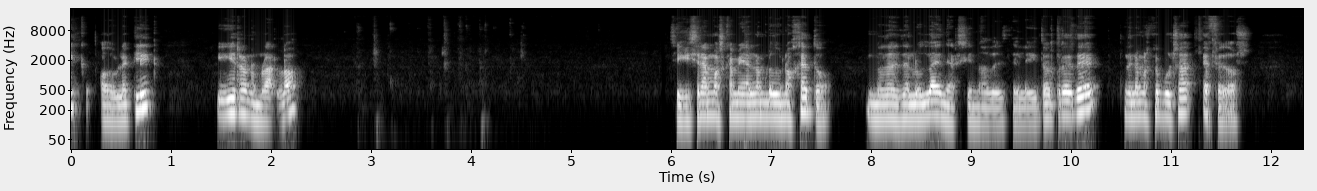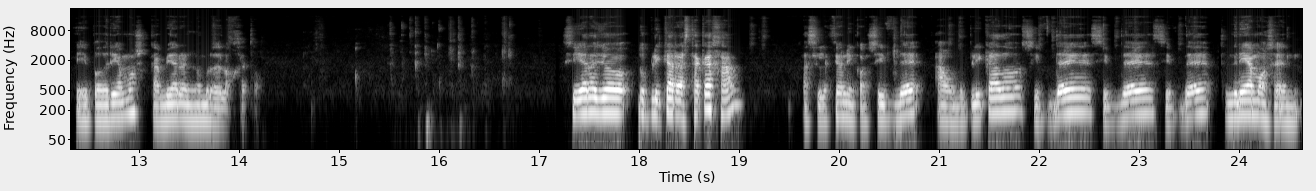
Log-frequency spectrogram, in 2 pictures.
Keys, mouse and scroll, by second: 10.2 click, 11.3 F2, 19.1 click, 20.7 shift+d, 21.7 shift+d, 23.1 shift+d, 23.7 click.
